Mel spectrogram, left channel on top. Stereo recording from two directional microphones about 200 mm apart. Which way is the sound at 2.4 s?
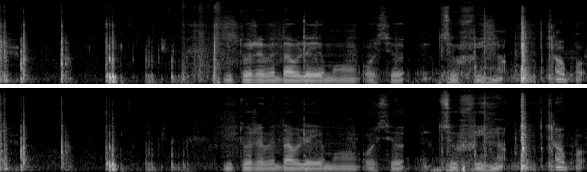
5° left (ahead or behind).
